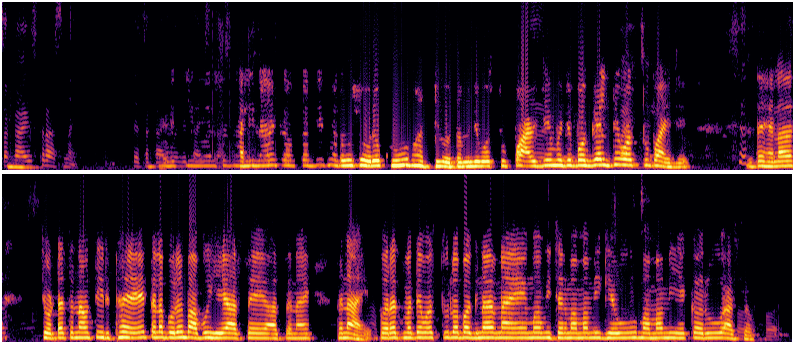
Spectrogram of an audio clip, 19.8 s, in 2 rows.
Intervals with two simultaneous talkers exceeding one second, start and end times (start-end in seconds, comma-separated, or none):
2.0-3.3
